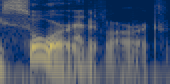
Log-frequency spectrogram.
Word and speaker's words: sword: Sword. Oh, yeah. That W is so misleading. It is. We want to say sword, but it's sword.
